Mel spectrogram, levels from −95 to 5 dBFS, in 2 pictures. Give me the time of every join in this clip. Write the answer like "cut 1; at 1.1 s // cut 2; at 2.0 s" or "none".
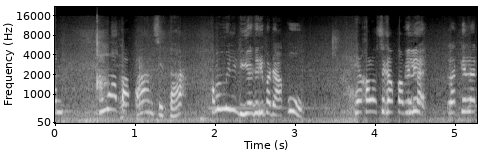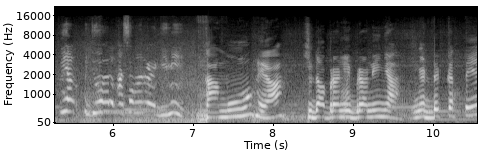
cut 1; at 7.0 s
